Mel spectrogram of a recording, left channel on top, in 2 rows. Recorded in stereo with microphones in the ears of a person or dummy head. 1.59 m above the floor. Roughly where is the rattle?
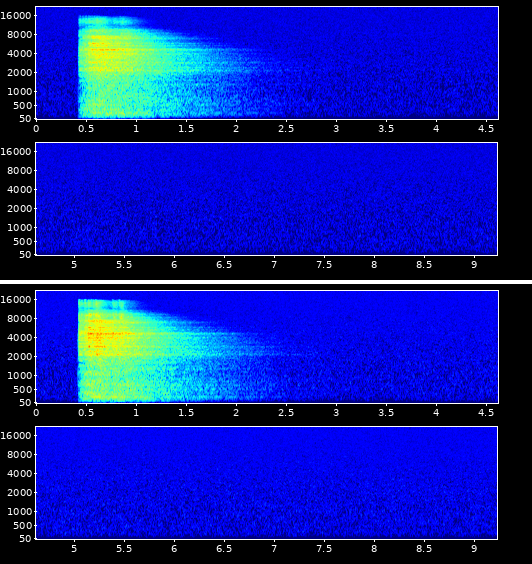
Right.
